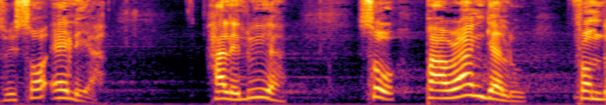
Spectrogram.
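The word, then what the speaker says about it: Parangelo (παραγγέλλω): But the word command there is the word parangelo. Hallelujah. Parangelo. Parangelo is spelled P-A-R-A-G-G-E-L-O. P-A-R-A-G-G-E-L-O.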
